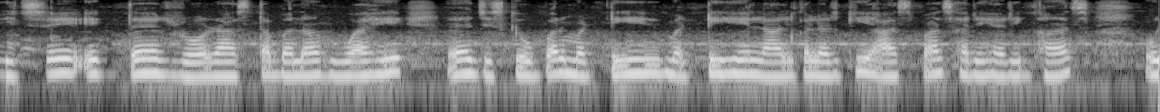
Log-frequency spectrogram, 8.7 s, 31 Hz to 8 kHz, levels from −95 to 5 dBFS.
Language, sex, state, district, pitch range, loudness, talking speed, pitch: Hindi, female, Uttarakhand, Tehri Garhwal, 185-210 Hz, -15 LUFS, 150 wpm, 190 Hz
